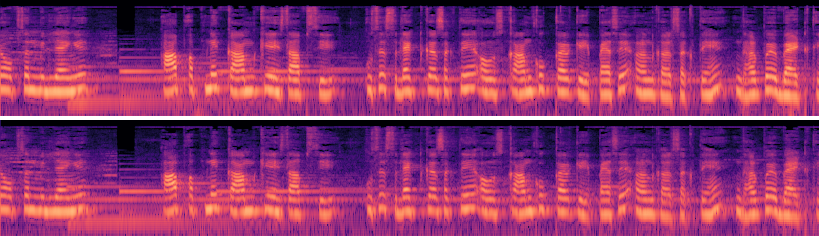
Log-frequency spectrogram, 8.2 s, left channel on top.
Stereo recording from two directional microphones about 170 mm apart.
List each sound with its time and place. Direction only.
0.0 s a woman's voice: 20° left (ahead or behind)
